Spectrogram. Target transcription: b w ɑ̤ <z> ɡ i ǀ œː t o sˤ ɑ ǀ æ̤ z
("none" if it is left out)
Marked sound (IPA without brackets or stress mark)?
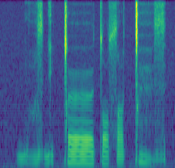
z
